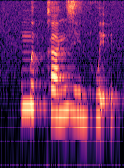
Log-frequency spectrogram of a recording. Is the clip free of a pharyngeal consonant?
yes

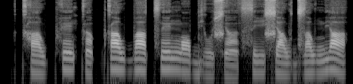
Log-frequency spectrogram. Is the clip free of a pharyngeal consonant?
yes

